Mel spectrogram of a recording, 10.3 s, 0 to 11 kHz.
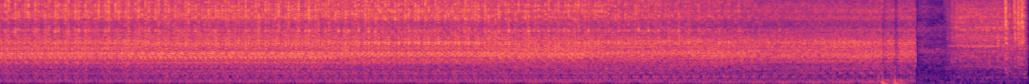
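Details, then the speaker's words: DAF MX-13 (2017, 530) with a complaint of ticking around 1000 rpm, revs locked at 1000 during the high-pressure unit pump test on pump 2: dense, sharp metallic clatter like a bag of nails. It won't start on pump unit 1; camshaft follower or unit pump suspected. "Well, that sounded like a bag of nails."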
